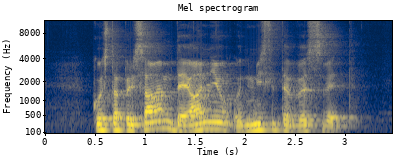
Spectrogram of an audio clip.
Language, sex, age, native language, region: Slovenian, male, 18-29, Slovenian, Drava region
